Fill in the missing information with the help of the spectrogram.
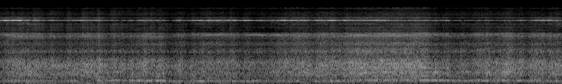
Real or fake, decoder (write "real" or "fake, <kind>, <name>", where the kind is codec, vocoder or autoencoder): fake, autoencoder, DAC-VAE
